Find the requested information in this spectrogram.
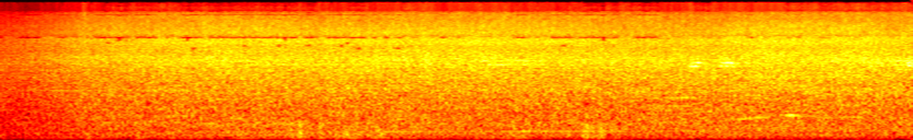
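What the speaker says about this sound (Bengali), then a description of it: "প্রচুর পরিমাণে বৃষ্টি হচ্ছে প্রচুর পরিমাণে যেটি মুসলধারে প্রবল হাওয়া প্রবল জড়ো হাওয়া বইছে" A dense, steady roar of torrential rain driven by strong gusting wind during a storm in Dhaka fills every moment, loud and continuous, with a voice faintly talking beneath it.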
